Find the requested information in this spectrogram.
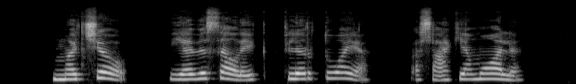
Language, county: Lithuanian, Alytus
